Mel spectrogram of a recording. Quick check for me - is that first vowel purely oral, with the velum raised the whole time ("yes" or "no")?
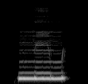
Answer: no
